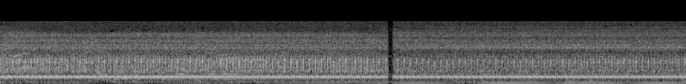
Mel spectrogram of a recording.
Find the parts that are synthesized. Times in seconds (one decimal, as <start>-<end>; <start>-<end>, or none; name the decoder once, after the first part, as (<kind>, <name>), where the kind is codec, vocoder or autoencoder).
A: none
